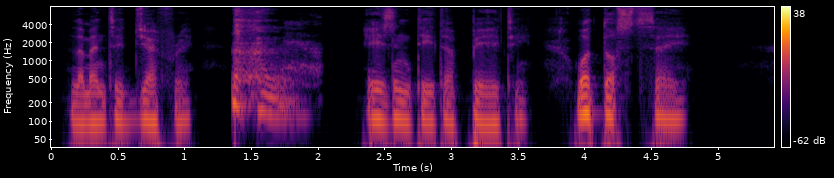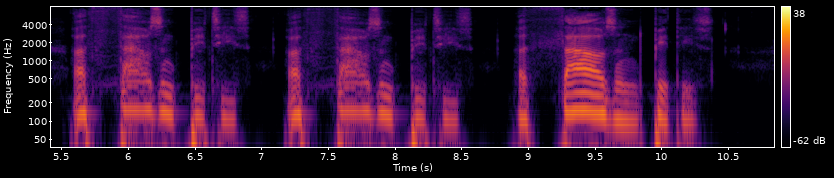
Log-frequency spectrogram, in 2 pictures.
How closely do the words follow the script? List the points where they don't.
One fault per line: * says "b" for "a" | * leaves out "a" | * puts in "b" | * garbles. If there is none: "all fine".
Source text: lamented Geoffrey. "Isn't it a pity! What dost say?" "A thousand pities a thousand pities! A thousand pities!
all fine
